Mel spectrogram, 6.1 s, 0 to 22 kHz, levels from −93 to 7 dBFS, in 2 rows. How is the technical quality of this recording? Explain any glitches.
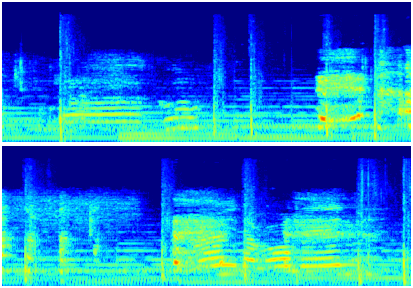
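There's nothing glitchy to point to here: no dropouts, clicks or stutters turn up anywhere in the recording.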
